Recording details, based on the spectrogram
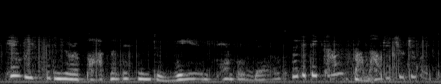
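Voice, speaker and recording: A woman's voice: on the high side, big pitch swings, fast talker, a little hiss or hum. An actress playing a crime fighter's devoted, anxious lady companion, earnest and concerned, in an old-time radio drama. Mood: curious, uneasy. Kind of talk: 1930s radio acting. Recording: tinny, band-limited old radio recording.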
